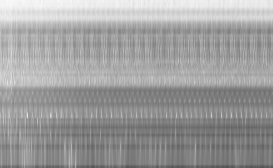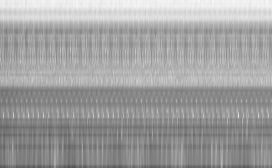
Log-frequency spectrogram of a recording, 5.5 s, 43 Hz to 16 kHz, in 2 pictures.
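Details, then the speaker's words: 1966 Harmony H14 Bobkat guitar with no ground wire, Shure SM57 right at the test amp speaker: loud steady mains hum with buzzy hiss from the ungrounded single-coil pickup and hardware. "What I've done is I've put this Shure SM57 right up next to the speaker of my test amplifier on the desk there. As you can hear, there's quite a bit of noise."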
